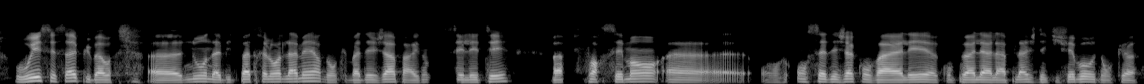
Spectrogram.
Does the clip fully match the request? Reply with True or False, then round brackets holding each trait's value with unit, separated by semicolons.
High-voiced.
False (110 Hz)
